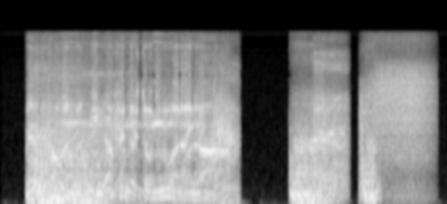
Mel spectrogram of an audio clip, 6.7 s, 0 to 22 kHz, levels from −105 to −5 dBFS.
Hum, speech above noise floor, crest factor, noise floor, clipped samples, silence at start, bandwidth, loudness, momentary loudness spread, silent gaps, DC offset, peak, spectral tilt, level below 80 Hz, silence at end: none; 68 dB; 10 dB; -80 dBFS; under 0.1%; 0.4 s; 12.5 kHz; -12 LUFS; 9 LU; none; under 0.1%; -4 dBFS; -4 dB/octave; -24 dBFS; 0.15 s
